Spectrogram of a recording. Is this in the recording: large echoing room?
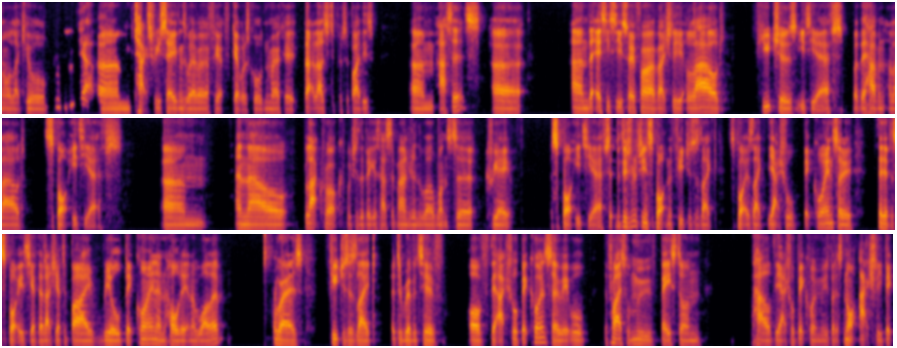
no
